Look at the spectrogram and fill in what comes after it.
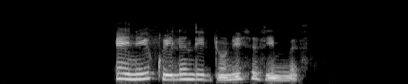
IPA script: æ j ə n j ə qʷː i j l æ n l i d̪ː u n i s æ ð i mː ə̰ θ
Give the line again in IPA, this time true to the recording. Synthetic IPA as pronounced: æ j ə n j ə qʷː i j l æ n l i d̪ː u n i θ æ ð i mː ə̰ θ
